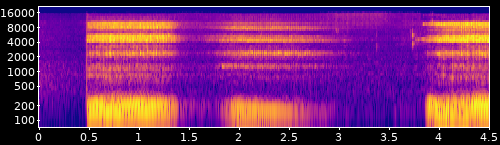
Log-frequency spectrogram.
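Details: Regular snoring, played as the milder example in a discussion of obstructive sleep apnea, not the more pronounced snoring suggesting apnea: loud, rhythmic rattling snores evenly spaced with each breath in a quiet room.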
